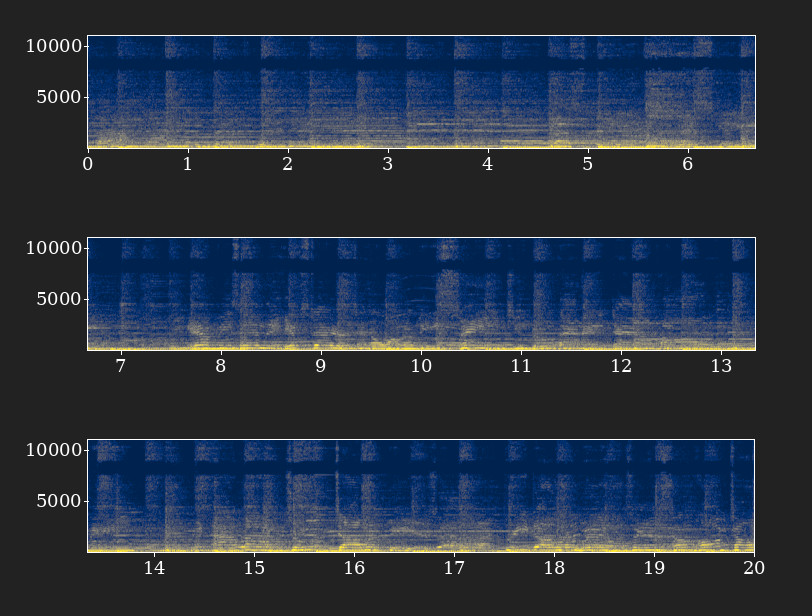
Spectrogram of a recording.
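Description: Live country band playing a song: drums keep a steady beat under guitars and keyboard, with a voice singing over it.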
